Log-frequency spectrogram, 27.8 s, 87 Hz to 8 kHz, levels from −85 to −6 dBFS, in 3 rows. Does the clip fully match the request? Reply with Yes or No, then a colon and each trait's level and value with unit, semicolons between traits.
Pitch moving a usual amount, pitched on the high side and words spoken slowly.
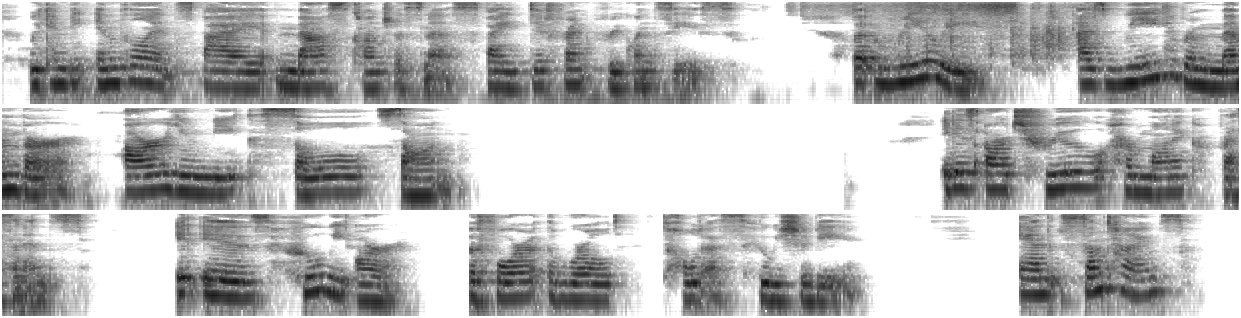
Yes: average, 3.1 semitones; high, 200 Hz; slow, 90 wpm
